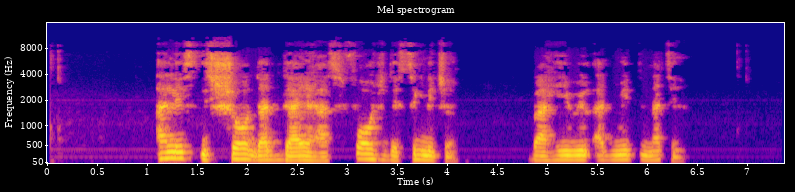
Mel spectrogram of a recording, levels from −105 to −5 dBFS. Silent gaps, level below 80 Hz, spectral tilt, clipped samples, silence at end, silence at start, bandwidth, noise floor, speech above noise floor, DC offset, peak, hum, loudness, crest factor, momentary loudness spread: none; -54 dBFS; -5 dB/octave; under 0.1%; 1.05 s; 1.1 s; 9.8 kHz; -75 dBFS; 60 dB; under 0.1%; -2 dBFS; none; -15 LUFS; 16 dB; 11 LU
